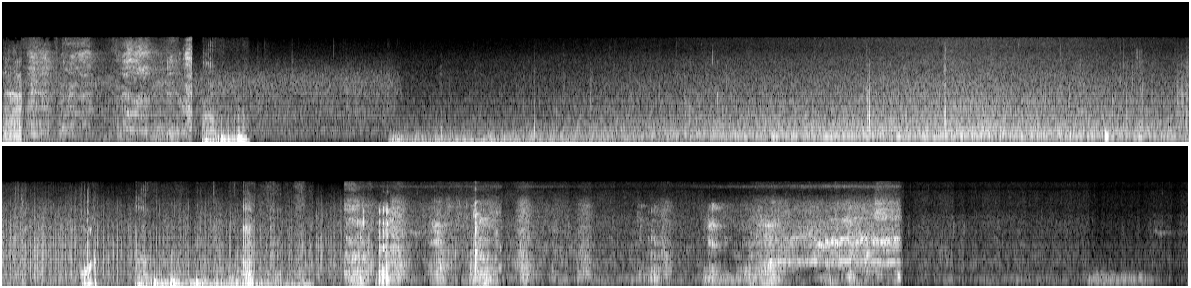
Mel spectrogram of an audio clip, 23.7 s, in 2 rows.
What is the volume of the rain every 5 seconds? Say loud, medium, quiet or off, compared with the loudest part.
medium, loud, loud, medium, quiet.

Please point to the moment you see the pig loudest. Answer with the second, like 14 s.
16 s.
